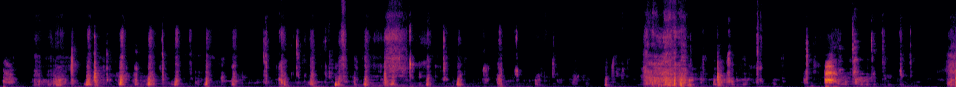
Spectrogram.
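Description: Close-miked eating sounds: wet chewing and biting of fresh tomato, rice and chicken, a quick, uneven run of mouth clicks and smacks. There is a longer noisy burst about ten seconds in and a sharp loud one shortly after.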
